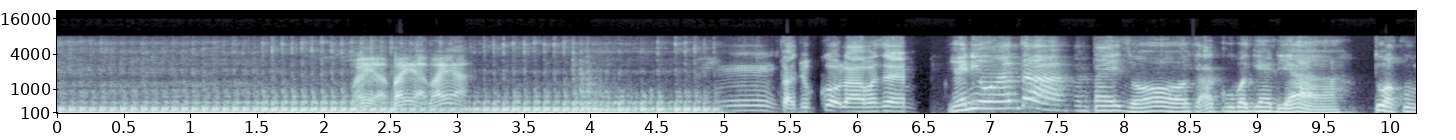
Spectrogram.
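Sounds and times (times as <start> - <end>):
voice imitating a motorcycle exhaust by mouth: 0.0 - 6.0
speech: 2.3 - 3.2, 5.1 - 10.1.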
